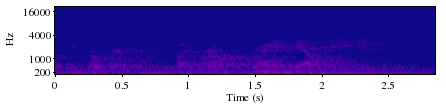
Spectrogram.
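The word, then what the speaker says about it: Balmages: So our next work that we're going to close our intermediate orchestra portion of the program with is by Brian Dalmages. That's how you pronounce his last name.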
